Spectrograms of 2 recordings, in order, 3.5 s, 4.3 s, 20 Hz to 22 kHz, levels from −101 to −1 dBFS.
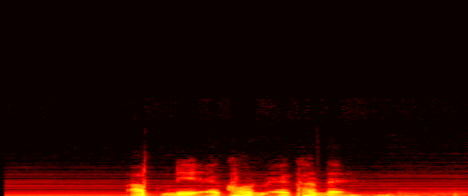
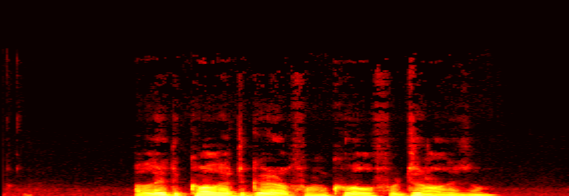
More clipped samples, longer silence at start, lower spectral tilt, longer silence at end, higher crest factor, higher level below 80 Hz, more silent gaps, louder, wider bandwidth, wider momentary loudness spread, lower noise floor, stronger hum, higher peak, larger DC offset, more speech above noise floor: neither; about the same, 0.95 s vs 1 s; about the same, -12 dB/octave vs -11 dB/octave; second, 0 s vs 0.55 s; about the same, 22 dB vs 18 dB; about the same, -56 dBFS vs -56 dBFS; neither; second, -31 LUFS vs -21 LUFS; second, 4.1 kHz vs 6 kHz; first, 21 LU vs 13 LU; second, -57 dBFS vs -71 dBFS; neither; second, -10 dBFS vs -4 dBFS; neither; second, 27 dB vs 51 dB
